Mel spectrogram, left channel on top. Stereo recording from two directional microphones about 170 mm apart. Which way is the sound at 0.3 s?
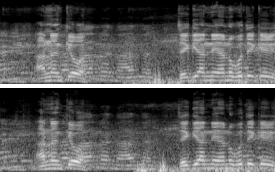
10° right (ahead or behind).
